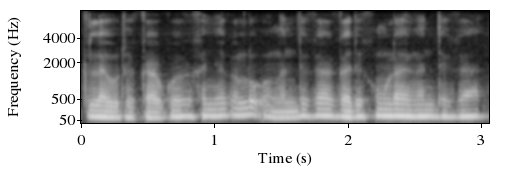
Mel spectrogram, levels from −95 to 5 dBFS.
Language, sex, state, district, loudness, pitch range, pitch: Wancho, male, Arunachal Pradesh, Longding, -17 LUFS, 115-130 Hz, 120 Hz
